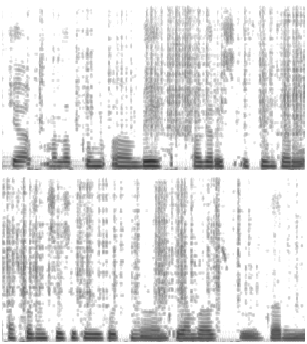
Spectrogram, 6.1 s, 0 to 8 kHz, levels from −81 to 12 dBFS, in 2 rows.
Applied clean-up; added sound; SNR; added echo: classical method spectral subtraction.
